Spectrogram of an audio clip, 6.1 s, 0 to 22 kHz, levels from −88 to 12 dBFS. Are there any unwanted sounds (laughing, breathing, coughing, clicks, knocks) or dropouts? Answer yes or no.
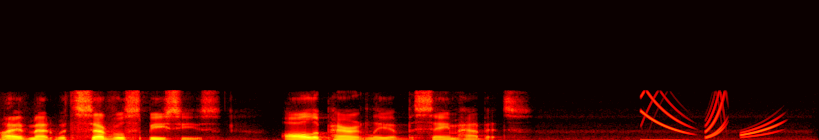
yes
